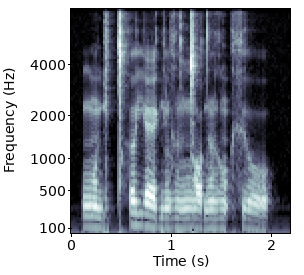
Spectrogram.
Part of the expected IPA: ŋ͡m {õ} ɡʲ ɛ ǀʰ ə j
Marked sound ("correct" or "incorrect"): correct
